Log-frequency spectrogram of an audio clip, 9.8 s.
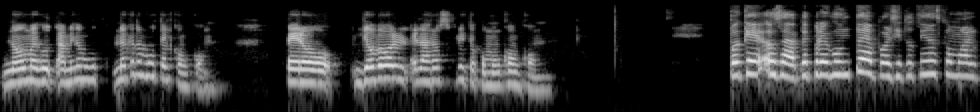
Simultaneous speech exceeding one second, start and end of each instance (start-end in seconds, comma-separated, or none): none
